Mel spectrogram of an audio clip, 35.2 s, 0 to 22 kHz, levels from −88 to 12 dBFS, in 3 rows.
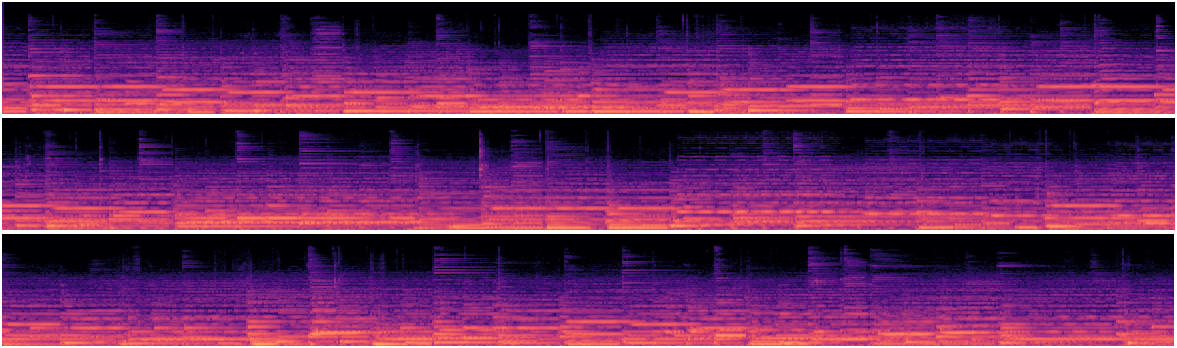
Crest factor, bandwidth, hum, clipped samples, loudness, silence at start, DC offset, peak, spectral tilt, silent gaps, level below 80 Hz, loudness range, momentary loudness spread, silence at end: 14 dB; 10 kHz; none; under 0.1%; -19 LUFS; 0 s; 0.4%; -2 dBFS; -9 dB/octave; none; -32 dBFS; 2 LU; 5 LU; 0 s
